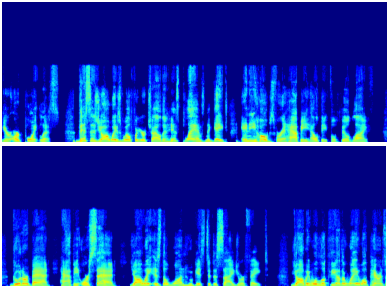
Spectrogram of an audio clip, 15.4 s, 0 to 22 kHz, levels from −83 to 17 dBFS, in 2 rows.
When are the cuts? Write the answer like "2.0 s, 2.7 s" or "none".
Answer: none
